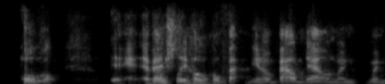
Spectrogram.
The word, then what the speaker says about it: Hochul: And then eventually it's Herschel, right? Or how do you pronounce her name? Hochul. Hochul.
